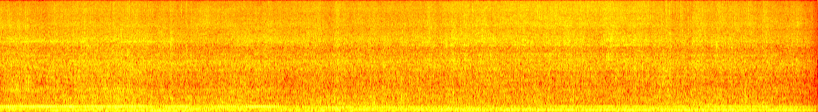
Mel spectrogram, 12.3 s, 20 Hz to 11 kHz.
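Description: Subaru WRX's turbocharged FA20 flat-four engine heard from inside the cabin while lapping on ice, over steady tyre and road noise from studless winter tyres. The engine note drops to a lower pitch about four to five seconds in as the car slows.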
